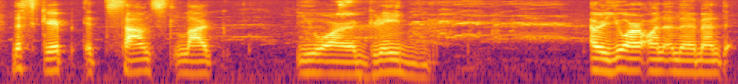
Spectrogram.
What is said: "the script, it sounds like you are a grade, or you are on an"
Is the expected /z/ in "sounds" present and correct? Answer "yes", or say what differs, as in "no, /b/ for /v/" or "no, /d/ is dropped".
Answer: no, /s/ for /z/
